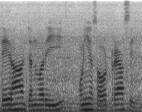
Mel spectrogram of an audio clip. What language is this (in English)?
Sindhi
